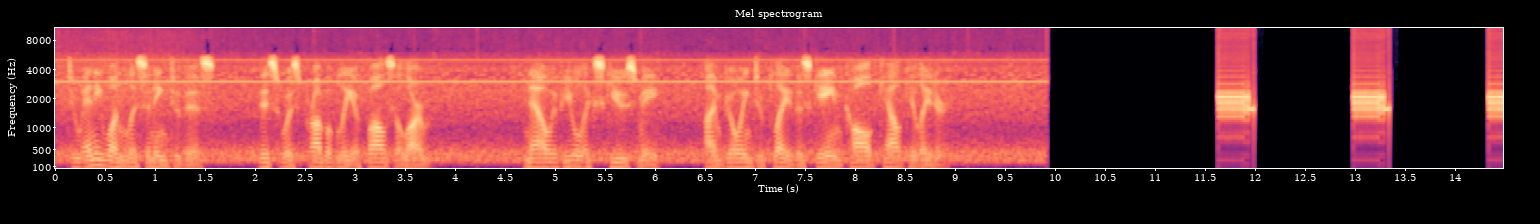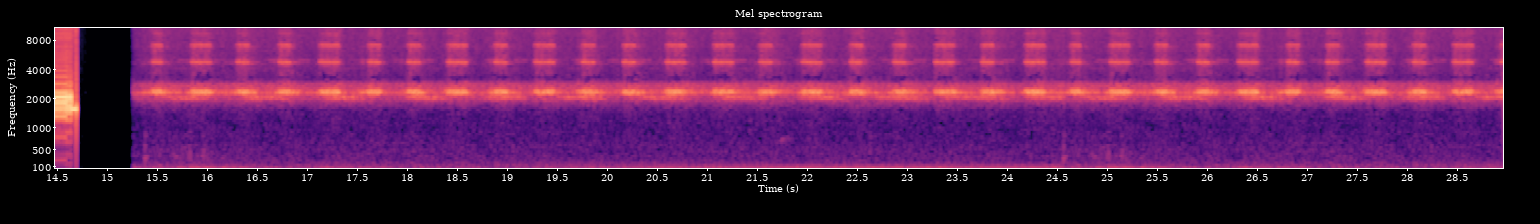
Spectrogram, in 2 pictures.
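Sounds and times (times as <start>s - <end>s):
crickets chirping: 0.0s - 9.8s, 15.3s - 28.9s
faint low hum: 0.0s - 9.8s, 15.3s - 28.9s
alert data bursts: 0.0s - 9.9s.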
